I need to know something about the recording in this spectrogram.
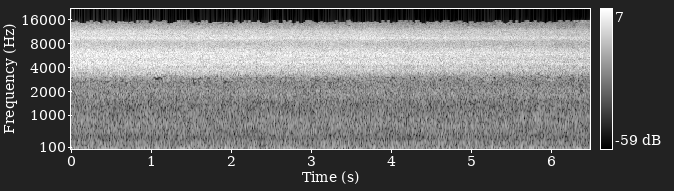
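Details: Cicadas in a summer chorus at Amsa Ecological Park on the Han Riverside, Seoul, South Korea, early evening of July 26, 2021, during a heat wave: a dense, unbroken high hissing buzz that holds steady throughout.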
